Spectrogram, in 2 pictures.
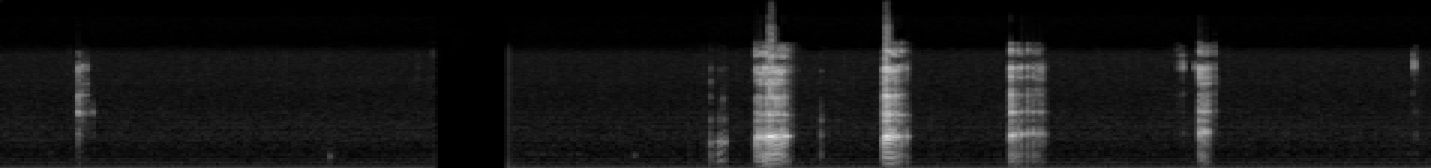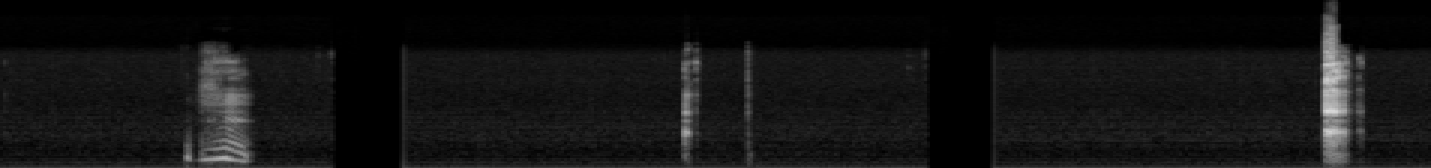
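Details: Repeated burping: several separate belches of varying length and loudness over about twenty seconds, with quiet gaps between them.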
